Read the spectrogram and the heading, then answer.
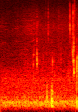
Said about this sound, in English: I drink this water. I have my water in a beautiful wine glass, and it's just, oh my God, this water is so good.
